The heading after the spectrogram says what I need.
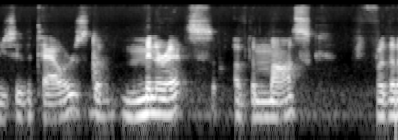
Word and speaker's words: minaret: It rhymes with cigarette. M-I-N-A-R-E-T. Minaret.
